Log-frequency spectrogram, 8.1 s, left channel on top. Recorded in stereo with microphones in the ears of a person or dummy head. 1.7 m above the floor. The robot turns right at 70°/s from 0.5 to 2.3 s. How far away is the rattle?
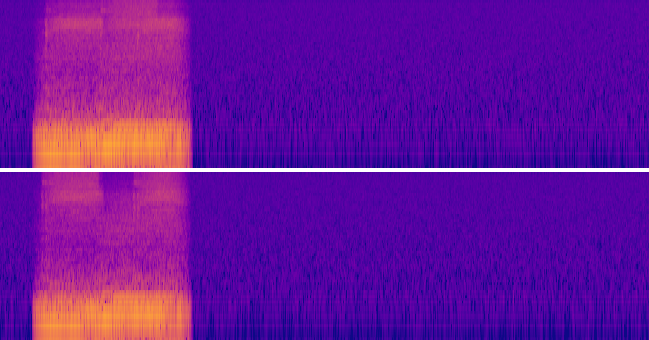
No rattle in this recording.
